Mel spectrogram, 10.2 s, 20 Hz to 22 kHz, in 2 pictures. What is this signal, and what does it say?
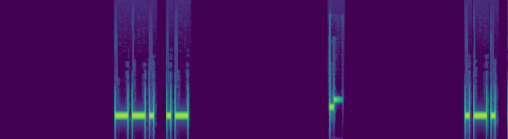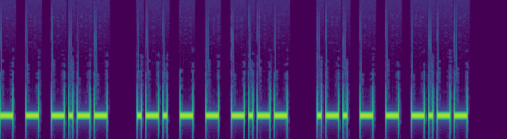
Morse code, heard as a keyed tone, about 27 wpm, 700 Hz. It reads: GA RTTY RTTY RTTY
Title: Abbreviations Repeated 3x - 28wpm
